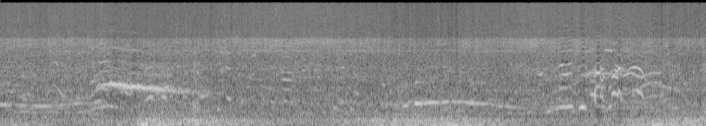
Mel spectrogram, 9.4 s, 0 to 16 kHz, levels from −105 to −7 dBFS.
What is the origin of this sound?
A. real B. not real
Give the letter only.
A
